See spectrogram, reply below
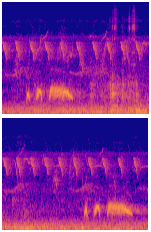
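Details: Spotted dove used for decoy luring gives a coo at the start and another at the end: quick short notes, then a sustained, slightly falling coo. An unbroken run of fast, high, downslurred chirps from another bird fills the background.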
